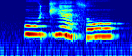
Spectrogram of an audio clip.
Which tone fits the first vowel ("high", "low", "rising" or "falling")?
high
